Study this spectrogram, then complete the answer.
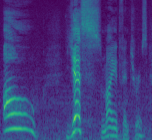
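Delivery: high, drawn-out oh, then settling; surprised recognition. Acted. Lady noticing her adventurer guests, pleasantly surprised.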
